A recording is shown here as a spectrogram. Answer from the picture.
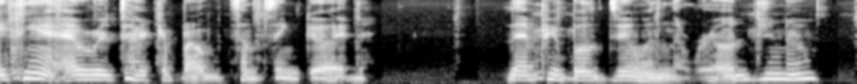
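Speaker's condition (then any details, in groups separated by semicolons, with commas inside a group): Muscular dystrophy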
